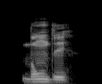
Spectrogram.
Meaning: to fill up
- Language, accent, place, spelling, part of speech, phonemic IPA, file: French, France, Lyon, bonder, verb, /bɔ̃.de/, LL-Q150 (fra)-bonder.wav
